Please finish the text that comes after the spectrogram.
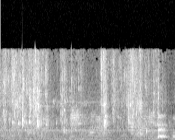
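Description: Liquid poured out of a very full container for mixing with sugar, a steady trickling, splashing pour running continuously at close range with a brief louder gurgle near the end.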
